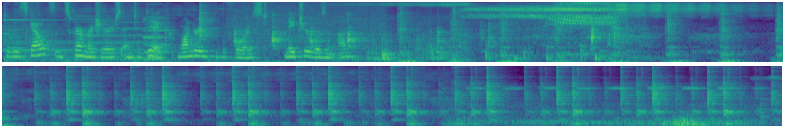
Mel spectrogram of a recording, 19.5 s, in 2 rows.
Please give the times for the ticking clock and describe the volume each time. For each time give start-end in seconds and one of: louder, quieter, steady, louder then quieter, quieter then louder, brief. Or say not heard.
0.0-19.4 steady.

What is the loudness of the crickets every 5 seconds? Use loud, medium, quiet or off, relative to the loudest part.
medium, loud, quiet, medium.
